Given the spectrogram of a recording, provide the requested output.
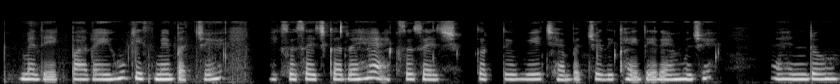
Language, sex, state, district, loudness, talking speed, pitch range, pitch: Hindi, female, Chhattisgarh, Raipur, -17 LUFS, 170 wpm, 235-250 Hz, 240 Hz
